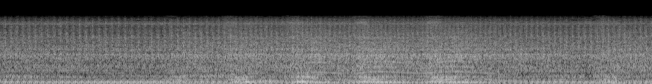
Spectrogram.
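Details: UZAM 2.0-litre engine with twin Solex carburettors and a 78 camshaft, owner-built, first start with no tuning: lumpy idle that surges and sags every second or so; the jets later turned out to be all different sizes, leaving the mixture uneven.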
